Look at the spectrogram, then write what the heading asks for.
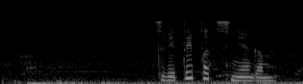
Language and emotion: Russian, neutral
